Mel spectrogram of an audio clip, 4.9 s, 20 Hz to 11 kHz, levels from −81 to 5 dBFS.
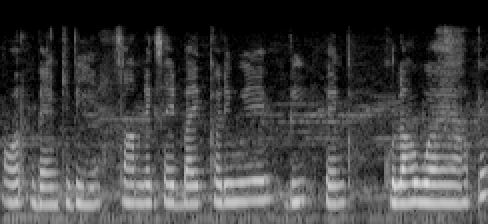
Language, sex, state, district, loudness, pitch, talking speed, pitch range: Hindi, female, Uttar Pradesh, Hamirpur, -19 LUFS, 245 Hz, 235 wpm, 240-255 Hz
